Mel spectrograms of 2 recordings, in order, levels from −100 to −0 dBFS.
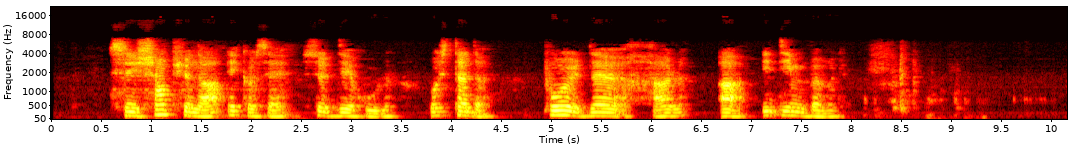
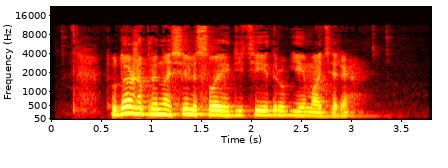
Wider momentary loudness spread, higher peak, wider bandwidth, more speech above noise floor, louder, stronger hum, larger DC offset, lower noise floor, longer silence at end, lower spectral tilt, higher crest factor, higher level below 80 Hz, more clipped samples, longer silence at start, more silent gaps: first, 19 LU vs 11 LU; about the same, -2 dBFS vs -2 dBFS; second, 7.2 kHz vs 11.5 kHz; about the same, 48 dB vs 46 dB; about the same, -20 LUFS vs -18 LUFS; neither; neither; first, -68 dBFS vs -64 dBFS; first, 1.35 s vs 0.75 s; second, -5.5 dB/octave vs -7 dB/octave; about the same, 18 dB vs 16 dB; about the same, -60 dBFS vs -60 dBFS; neither; about the same, 0.6 s vs 0.6 s; neither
